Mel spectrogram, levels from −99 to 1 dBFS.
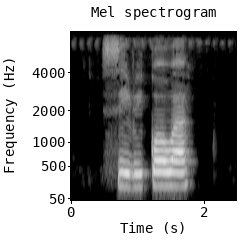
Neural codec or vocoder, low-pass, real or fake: none; 7.2 kHz; real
